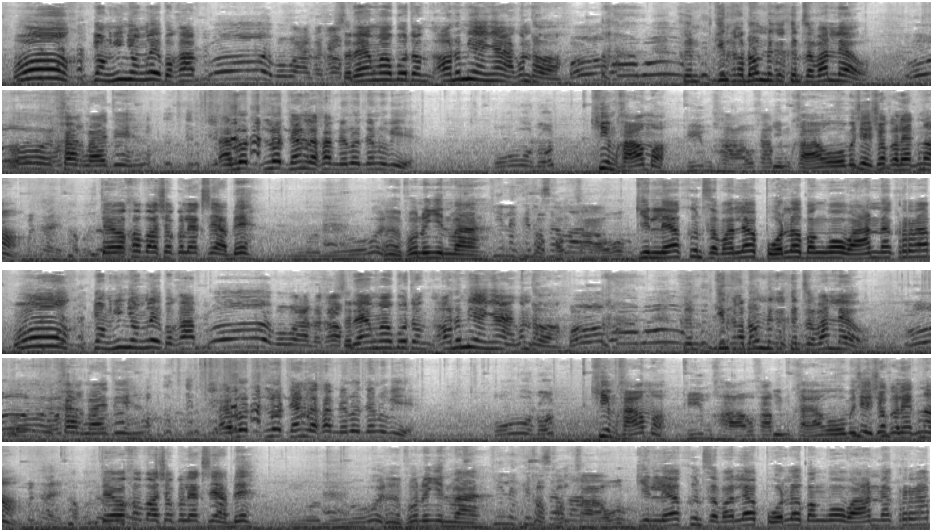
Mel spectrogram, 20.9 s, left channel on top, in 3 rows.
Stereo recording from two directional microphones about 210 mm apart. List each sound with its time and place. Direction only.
0.1 s speech: 35° left (ahead or behind)
2.5 s speech: 25° left (ahead or behind)
8.9 s speech: 20° left (ahead or behind)
11.4 s speech: 20° left (ahead or behind)
16.8 s speech: 30° left (ahead or behind)
18.9 s speech: 40° left (ahead or behind)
